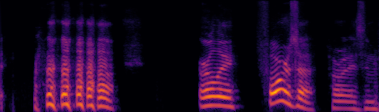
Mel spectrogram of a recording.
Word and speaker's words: Forza: that have happened recently, Forza Horizon 5. Sorry, correct yourself. Nope. Forza Horizon 5. There is no T in it.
